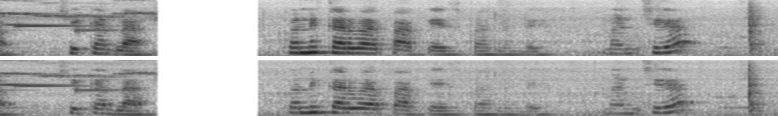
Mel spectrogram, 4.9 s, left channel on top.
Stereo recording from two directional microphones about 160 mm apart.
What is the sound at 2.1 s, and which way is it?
Speech, 55° left (ahead or behind).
